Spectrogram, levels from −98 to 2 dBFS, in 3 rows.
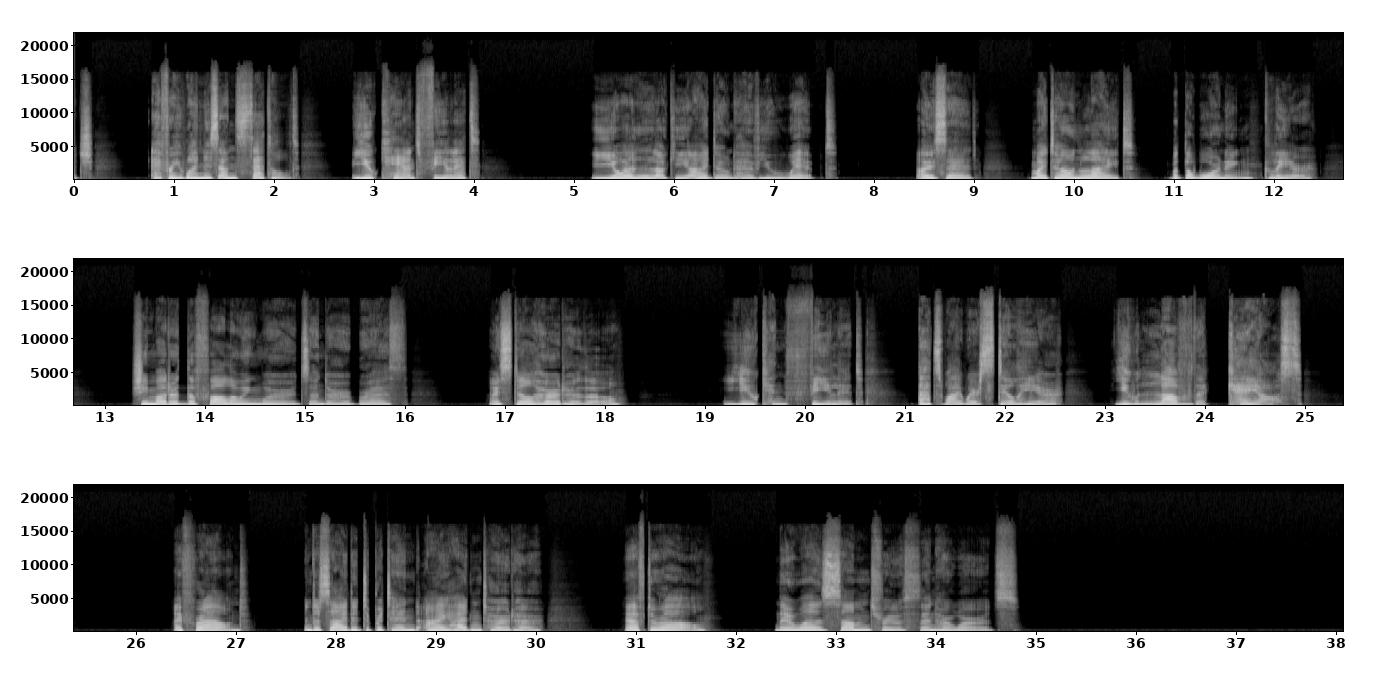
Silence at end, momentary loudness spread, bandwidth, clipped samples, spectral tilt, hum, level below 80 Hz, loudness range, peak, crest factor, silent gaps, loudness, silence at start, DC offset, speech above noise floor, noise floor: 3.3 s; 14 LU; 16.5 kHz; under 0.1%; -6 dB/octave; none; -54 dBFS; 5 LU; -6 dBFS; 16 dB; none; -22 LUFS; 0 s; under 0.1%; 60 dB; -81 dBFS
